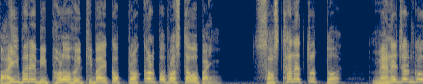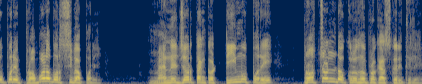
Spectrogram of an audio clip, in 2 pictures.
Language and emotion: Odia, angry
